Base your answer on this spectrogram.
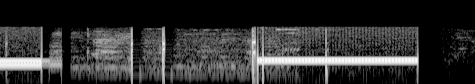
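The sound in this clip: Telephone tones during a call transfer on a bank quality-control call: a brief steady low tone, a few clicks, then a sustained steady tone of just over a second before quiet.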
